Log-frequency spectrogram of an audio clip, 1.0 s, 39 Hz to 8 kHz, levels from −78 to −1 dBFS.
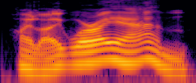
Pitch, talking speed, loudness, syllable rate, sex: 130 Hz, 305 wpm, -15 LUFS, 7.1 syllables/s, male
